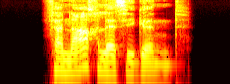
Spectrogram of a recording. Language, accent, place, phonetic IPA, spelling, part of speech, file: German, Germany, Berlin, [fɛɐ̯ˈnaːxlɛsɪɡn̩t], vernachlässigend, verb, De-vernachlässigend.ogg
- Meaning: present participle of vernachlässigen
